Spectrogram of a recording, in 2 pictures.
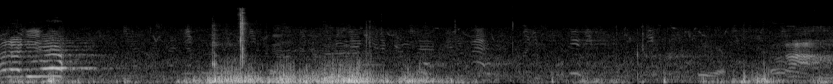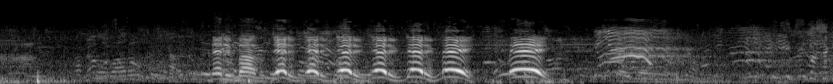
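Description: Young players shout to each other outdoors across an open field.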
